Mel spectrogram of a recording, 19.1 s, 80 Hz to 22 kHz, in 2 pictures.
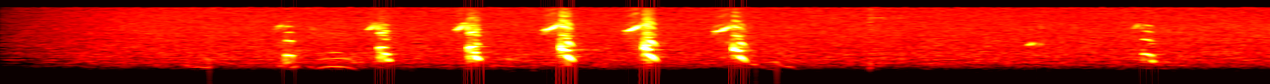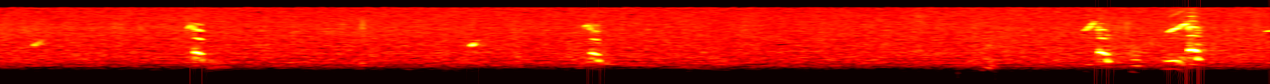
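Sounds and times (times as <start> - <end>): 
golden eagle calling: 2.1 - 5.6, 17.6 - 19.0.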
